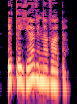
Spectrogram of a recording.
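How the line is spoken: Sighing. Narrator (Russian): вздохнула Эвели

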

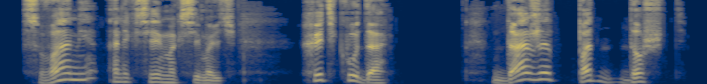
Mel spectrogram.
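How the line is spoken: Giddy laughing. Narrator (Russian): рассмеялась она, почувствовав необыкновенную пьянящую легкость

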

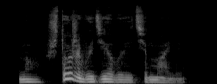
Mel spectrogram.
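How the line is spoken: Sighing. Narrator (Russian): вздохнул

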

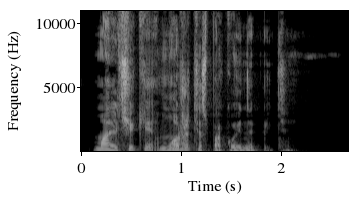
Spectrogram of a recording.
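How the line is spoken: Calm permission. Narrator (Russian): спокойным голосом разрешила

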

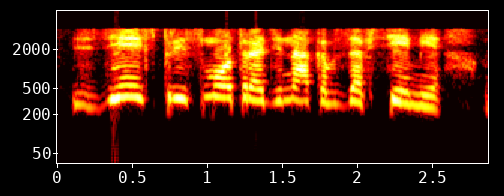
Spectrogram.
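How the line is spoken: Rude curt retort. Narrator (Russian): грубо отрезал хозяин

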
